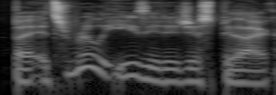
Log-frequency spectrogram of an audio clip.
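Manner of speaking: usual speaking voice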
